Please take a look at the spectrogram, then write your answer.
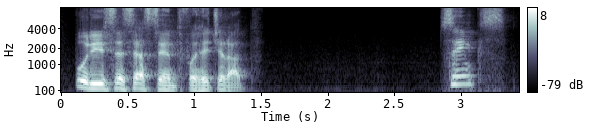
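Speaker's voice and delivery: usual speaking voice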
